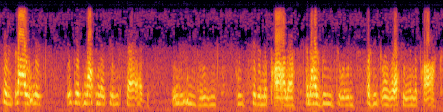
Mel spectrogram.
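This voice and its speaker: A woman's voice: mid-range voice, steady tone, moderate pace, slight background noise, close to an everyday voice. An actress playing a grieving, fearful elderly grandmother in a dramatic, emotional 1940s radio drama style. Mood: sorrowful. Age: older. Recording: muffled old radio broadcast.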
